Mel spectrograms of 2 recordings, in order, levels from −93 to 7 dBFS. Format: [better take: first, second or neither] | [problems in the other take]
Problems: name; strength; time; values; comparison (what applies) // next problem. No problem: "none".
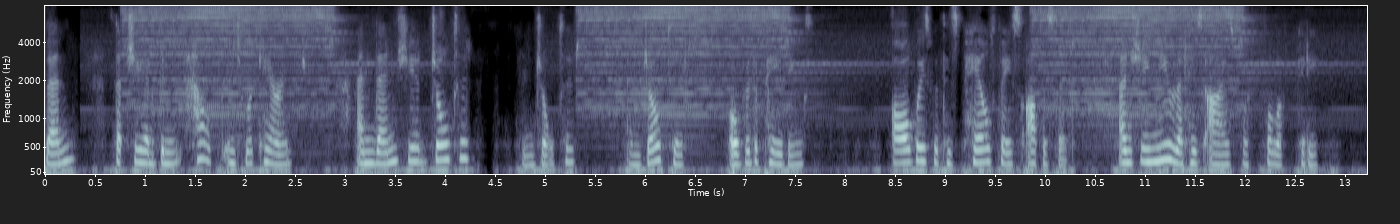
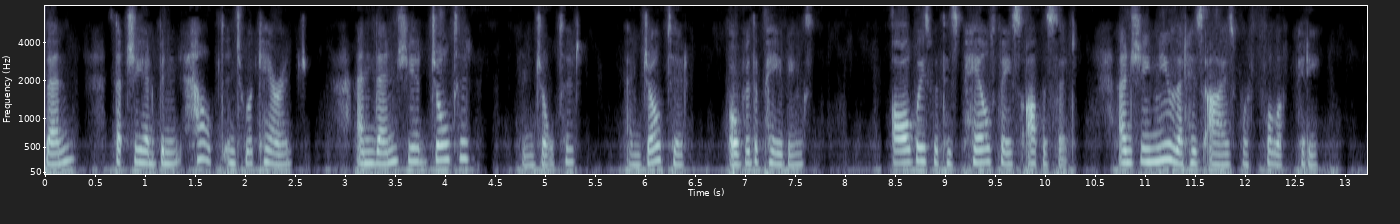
second | background sound (Sawing); 11 dB below the speech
